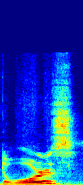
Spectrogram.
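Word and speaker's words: Dewar's: Dewars, I believe. Dewars.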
